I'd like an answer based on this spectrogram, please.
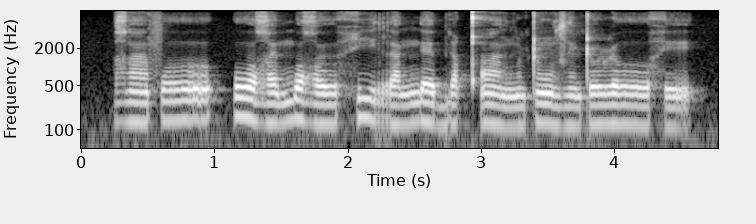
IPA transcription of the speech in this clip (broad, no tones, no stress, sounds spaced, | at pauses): ʁ ã f ɤː | o ʁ ɛ m o ʁ ɵː h i r a ŋ ɛ b i qʼ ã ŋ õ ʈ õ z ɛ̃ ʈ o ɭ ɤː h e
